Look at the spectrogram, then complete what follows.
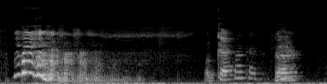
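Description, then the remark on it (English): A person imitates a horse's neigh: a long, quavering, wavering whinny that trails off, followed by two short breathy bursts, with no actual words spoken. “Brown horse, what are you doing over there?”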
